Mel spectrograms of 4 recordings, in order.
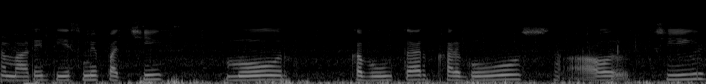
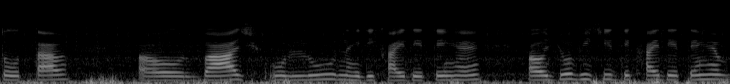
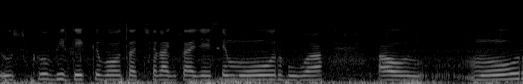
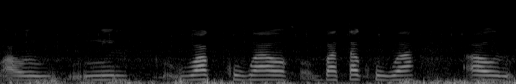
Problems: constant background noise, continuous background conversations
